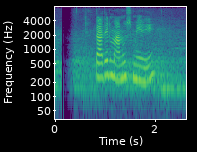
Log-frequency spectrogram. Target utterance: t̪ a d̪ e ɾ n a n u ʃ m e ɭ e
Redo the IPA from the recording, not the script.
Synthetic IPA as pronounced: t̪ a d̪ e ɾ m a n u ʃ m e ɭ e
